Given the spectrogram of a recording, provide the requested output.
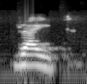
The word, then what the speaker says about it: write: Write, when you say write, तो W is silent.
